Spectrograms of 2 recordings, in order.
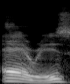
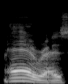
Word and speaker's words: Ares: Now we've also got some releases coming up from Ares, not Aries as some people pronounce it. It's Ares. If you look at the name, it's pretty much kind of like shortened for air resin.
